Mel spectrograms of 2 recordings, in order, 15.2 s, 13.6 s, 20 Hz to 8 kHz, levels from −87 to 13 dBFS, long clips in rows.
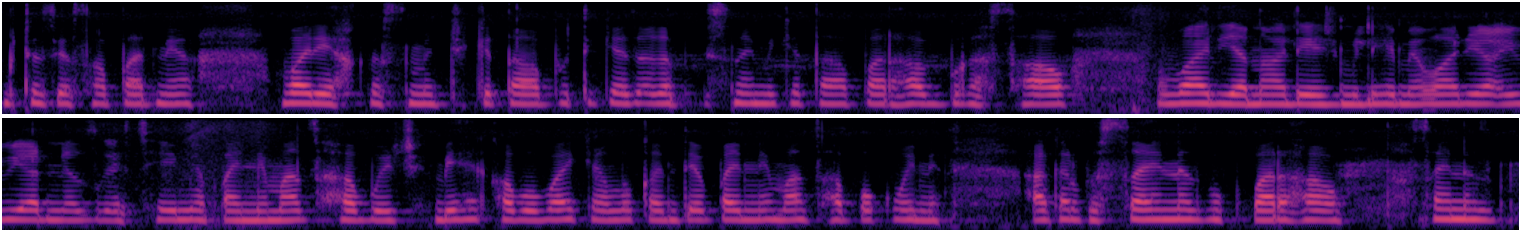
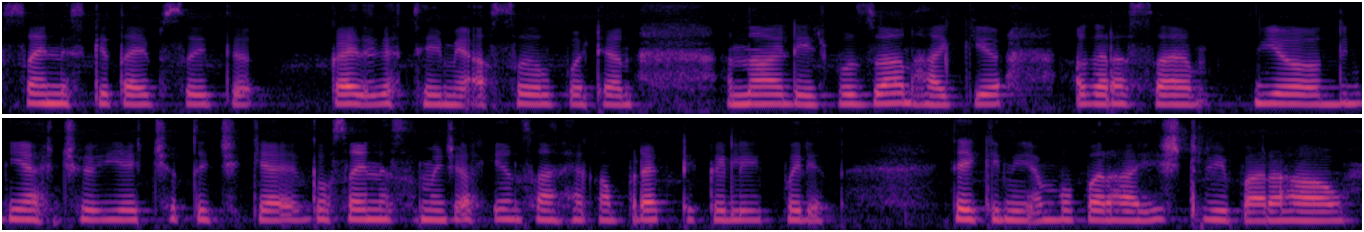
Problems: constant background noise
